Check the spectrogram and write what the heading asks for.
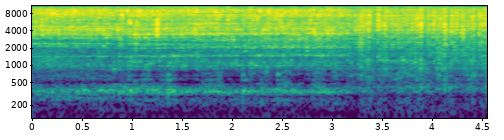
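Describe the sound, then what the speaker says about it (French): Water running from a small shower head into a camper van tank, a steady hiss of flowing water with a low hum underneath, continuous throughout. "je vais pouvoir remplir avec ma petite douchette"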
